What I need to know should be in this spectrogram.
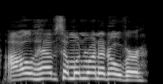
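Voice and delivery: high, loud parting shout. Acted. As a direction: shout it at her back. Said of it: "the assistant manager shouts after me".

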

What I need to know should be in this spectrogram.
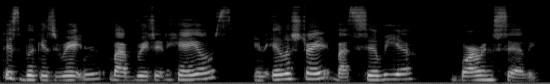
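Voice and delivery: ordinary delivery, nothing marked

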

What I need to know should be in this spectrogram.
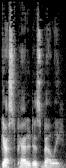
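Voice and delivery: ordinary delivery

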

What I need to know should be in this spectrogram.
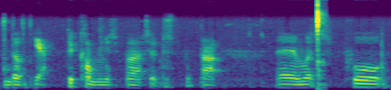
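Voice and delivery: usual speaking voice

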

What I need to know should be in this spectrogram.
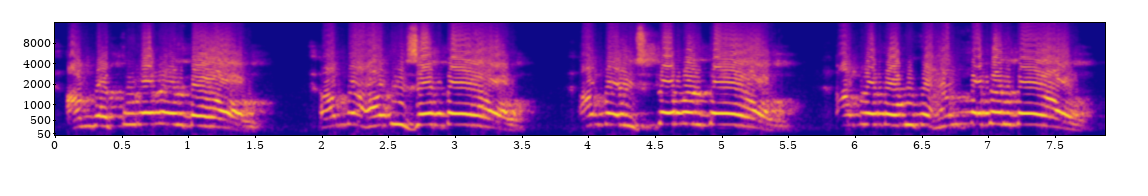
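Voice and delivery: high, rising preacher's chant; chanting slogans at full force; fiery preaching. Acted.

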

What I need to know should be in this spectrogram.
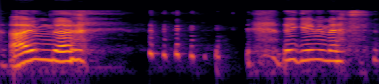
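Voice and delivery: giddy and woozy, can't finish the thought; giggly drugged voice. Retold or imitated. Texting boyfriend while drugged, giggling and loud.

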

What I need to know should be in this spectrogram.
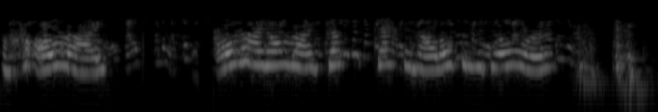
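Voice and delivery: a hint of a gentle young woman calling through a door; lightly voiced young lady. Young lady calling to the elf from behind the door, gentle and lightly voiced. Mary Holiday answers the door.

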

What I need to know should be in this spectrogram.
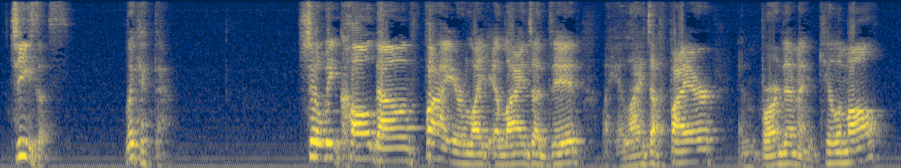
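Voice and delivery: eager disciples. Retold or imitated. Disciples voiced in the story.

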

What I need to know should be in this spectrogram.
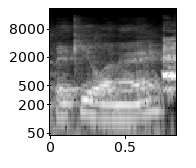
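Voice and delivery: "Bicky Lene" said with bike as two syllables BI-kee and lane as LEEN; deliberate mispronunciation. Shown as a demonstration. Joking to friends, saying bike lane as "Bicky Lene" on purpose. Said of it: "mispronounce things on purpose".

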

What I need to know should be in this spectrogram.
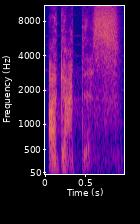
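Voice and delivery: whispered, low reassurance; hushed and intimate, with a long pause; God's quiet assurance. Retold or imitated. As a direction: breathe it out softly as God's voice in the heart. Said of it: "God is saying".

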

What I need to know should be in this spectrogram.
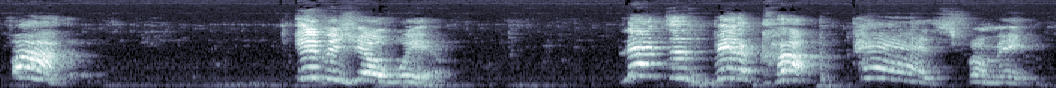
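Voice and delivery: loud, chanted, half-sung sermon climax, drawn out slow; sing-preach the close, stretching the words; whooping preacher. Acted. Pastor whooping to church over organ, loud and sung.

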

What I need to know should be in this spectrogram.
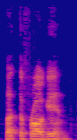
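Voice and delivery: loud commanding order; a king ordering the frog let in; stern bellow. A narrator's reading. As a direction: boom the command. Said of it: "bellowed the king".

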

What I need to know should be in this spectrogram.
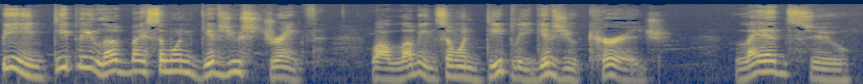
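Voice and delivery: ordinary delivery

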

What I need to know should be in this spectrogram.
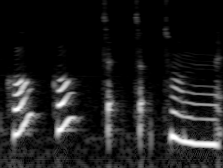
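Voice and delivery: كوتون split into كو and تون, with the ت said twice; syllable by syllable. Shown as a demonstration. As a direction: spell out كوتون in slow broken syllables. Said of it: "ال T هنا نطقتها مرتين". (تقطيع كوتون ببطء مقطع مقطع)

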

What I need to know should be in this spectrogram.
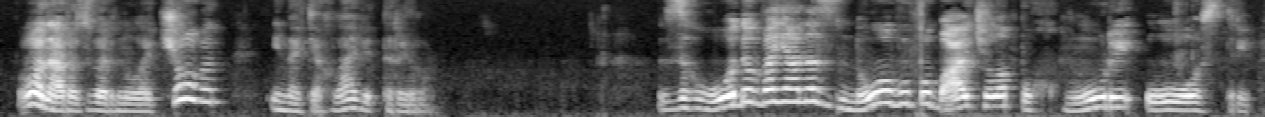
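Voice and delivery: plain reading voice

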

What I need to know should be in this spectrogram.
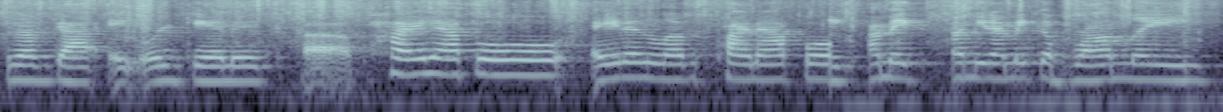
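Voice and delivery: ordinary talk

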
